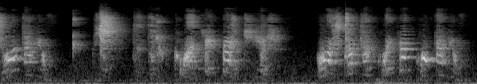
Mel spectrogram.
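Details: Chatty pet male budgerigar mimicking speech. Hoarse, buzzy syllables come in two rapid runs separated by a short gap near the middle.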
